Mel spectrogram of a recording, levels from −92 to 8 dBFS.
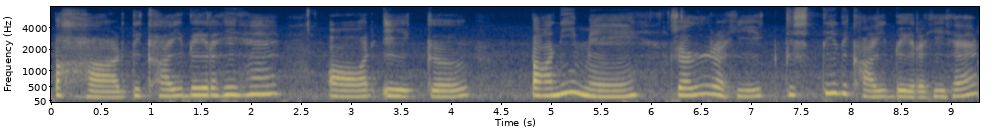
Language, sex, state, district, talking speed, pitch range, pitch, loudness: Hindi, female, Punjab, Kapurthala, 105 wpm, 190-230 Hz, 210 Hz, -19 LUFS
